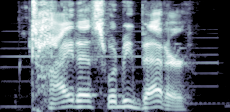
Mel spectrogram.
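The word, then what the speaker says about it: Tidus: I guess officially quote unquote it would be Tetus because any other any uh spelling of Ti do your best is always pronounced Tina Tifa.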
